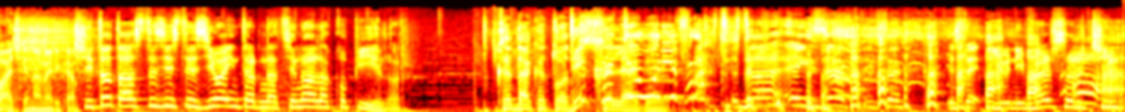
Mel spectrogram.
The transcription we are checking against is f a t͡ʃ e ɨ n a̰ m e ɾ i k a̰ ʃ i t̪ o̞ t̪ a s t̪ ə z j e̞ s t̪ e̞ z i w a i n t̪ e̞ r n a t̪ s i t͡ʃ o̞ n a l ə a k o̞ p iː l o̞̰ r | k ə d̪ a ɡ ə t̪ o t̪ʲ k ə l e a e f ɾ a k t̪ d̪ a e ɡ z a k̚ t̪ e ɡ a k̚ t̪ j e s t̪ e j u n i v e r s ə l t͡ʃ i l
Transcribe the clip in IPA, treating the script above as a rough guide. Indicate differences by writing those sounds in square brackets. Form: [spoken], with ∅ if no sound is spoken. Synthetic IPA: f a t͡ʃ e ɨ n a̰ m e ɾ i k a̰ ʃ i t̪ o̞ t̪ a s t̪ ə z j e̞ s t̪ e̞ z i w a i n t̪ e̞ r n a t̪ s i [∅] o̞ n a l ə a k o̞ p iː l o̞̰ r | k ə d̪ a [k] ə t̪ o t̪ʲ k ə l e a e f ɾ a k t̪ d̪ a e ɡ z a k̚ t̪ e ɡ a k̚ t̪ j e s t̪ e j u n i v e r s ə l t͡ʃ i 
